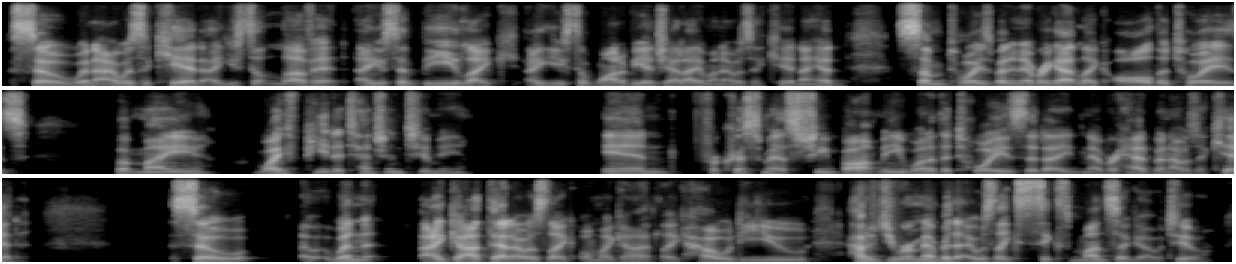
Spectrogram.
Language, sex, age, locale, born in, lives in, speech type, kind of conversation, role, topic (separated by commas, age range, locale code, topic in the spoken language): English, male, 45-49, en-US, United States, United States, conversation, unstructured, none, How can you put your love languages into action in everyday life?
